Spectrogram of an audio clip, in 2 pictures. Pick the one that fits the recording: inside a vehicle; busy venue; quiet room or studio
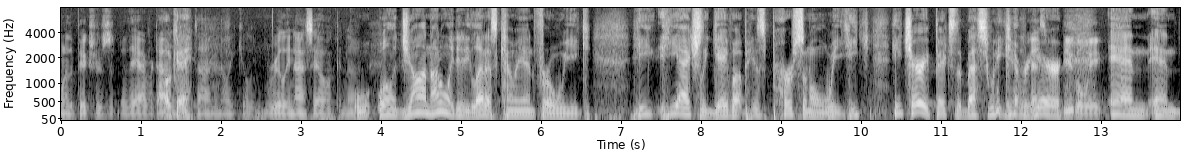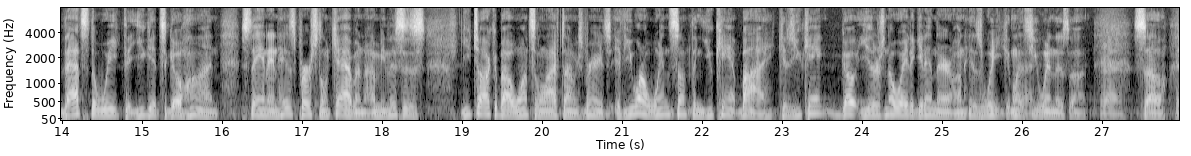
busy venue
